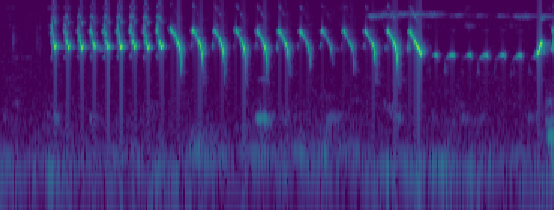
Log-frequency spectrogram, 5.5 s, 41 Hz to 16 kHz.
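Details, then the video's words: A white-headed munia opens with a quick run of very high ticking notes, then a series of sharp downward-sweeping chirps. It closes with soft, level, evenly spaced pips. "Suara kicauan burung Pipit emprit Bondol kaji gacor 323 | Bird chirping sounds | white headed munia"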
